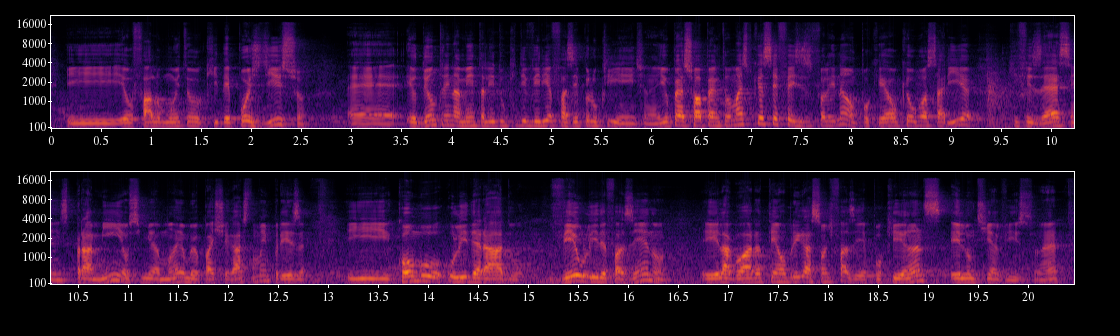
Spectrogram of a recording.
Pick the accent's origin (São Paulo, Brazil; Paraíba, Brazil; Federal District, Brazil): Paraíba, Brazil; moved away as an adult; also born or lived in Blumenau, Santa Catarina; now in Southern Brazil; eu sou lá da Paraíba, eu vim morar no Sul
